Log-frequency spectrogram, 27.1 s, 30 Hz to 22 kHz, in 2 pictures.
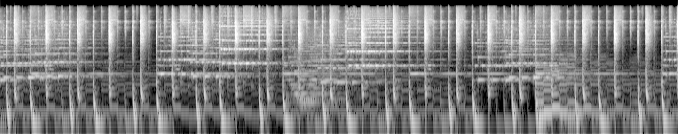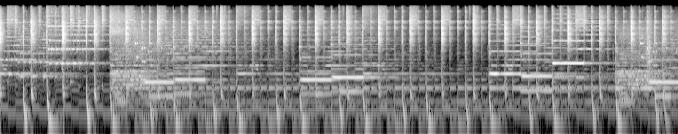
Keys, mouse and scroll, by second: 0.0-1.9 drag, 3.3-5.1 drag, 6.3-7.3 drag, 7.4-8.4 drag, 8.9-11.8 drag, 13.2-14.2 drag, 16.2-17.9 drag, 19.6-22.0 drag, 22.1-23.1 drag, 24.8-25.9 drag, 26.2-27.1 drag.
